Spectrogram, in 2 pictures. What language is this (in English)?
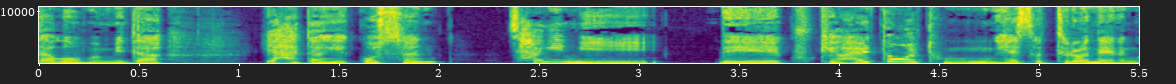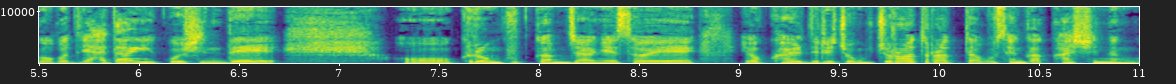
Korean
